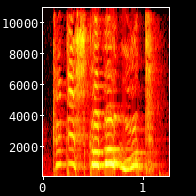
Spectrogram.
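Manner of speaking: very high, nervous, worried, anxious voice. Told of an expedition to discover something, a listener asks back: anxiously. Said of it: "Said Piglet anxiously".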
